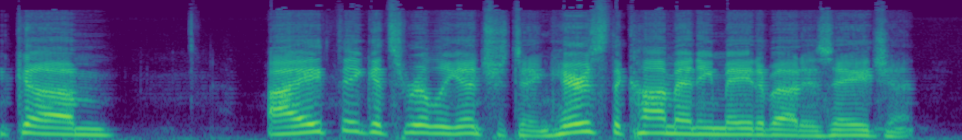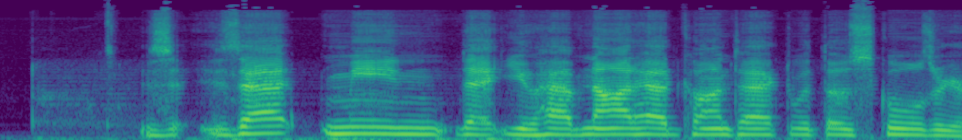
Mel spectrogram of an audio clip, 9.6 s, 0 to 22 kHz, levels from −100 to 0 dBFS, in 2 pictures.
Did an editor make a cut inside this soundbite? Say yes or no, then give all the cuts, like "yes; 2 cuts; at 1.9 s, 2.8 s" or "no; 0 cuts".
no; 0 cuts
